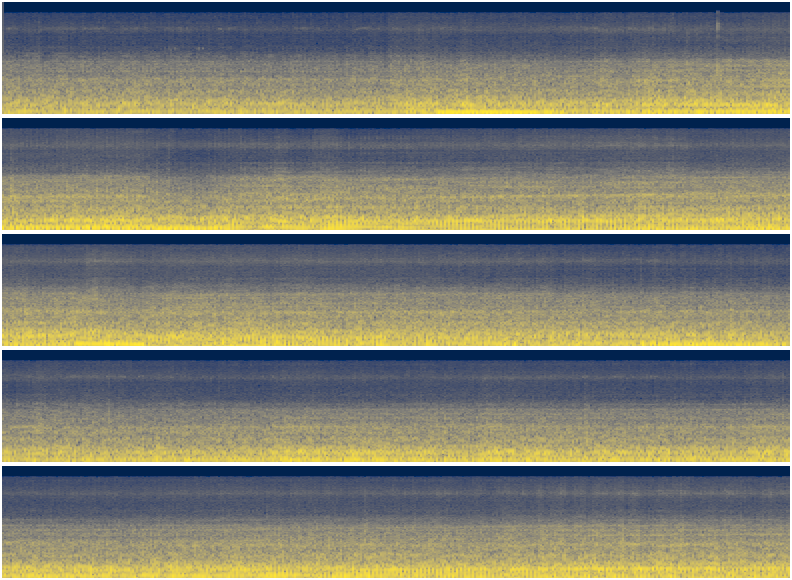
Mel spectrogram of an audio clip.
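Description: A scooter engine hums steadily and rises and falls in pitch as it speeds up and slows down.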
